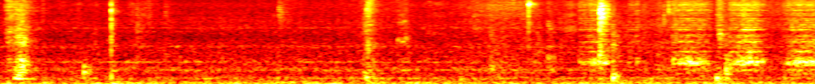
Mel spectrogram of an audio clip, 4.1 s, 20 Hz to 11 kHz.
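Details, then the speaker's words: 1.6 MK2 Golf GTD cylinder head being rebuilt: gritty, scratchy back-and-forth rasp as a valve is lapped into its seat with grinding paste. The seat is not smooth yet, and the sound should stop once it is. "we go you can hear that grinding sound I mean it's the grinding compound is doing its job it's making it smoother when that stops it should be nice and smooth"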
